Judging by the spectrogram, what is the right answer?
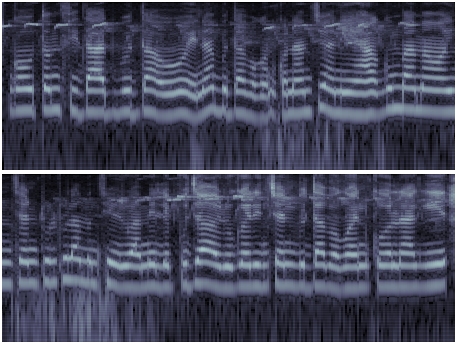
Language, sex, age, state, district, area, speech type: Nepali, female, 30-45, West Bengal, Alipurduar, urban, spontaneous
